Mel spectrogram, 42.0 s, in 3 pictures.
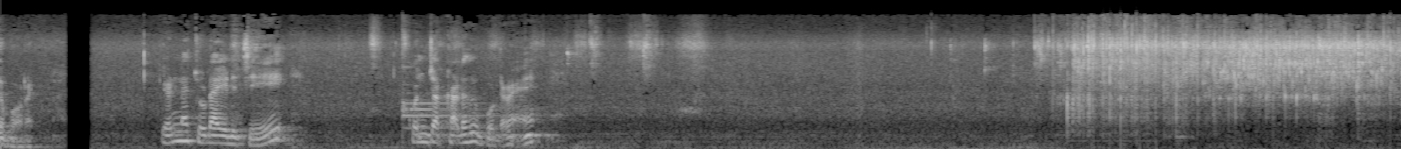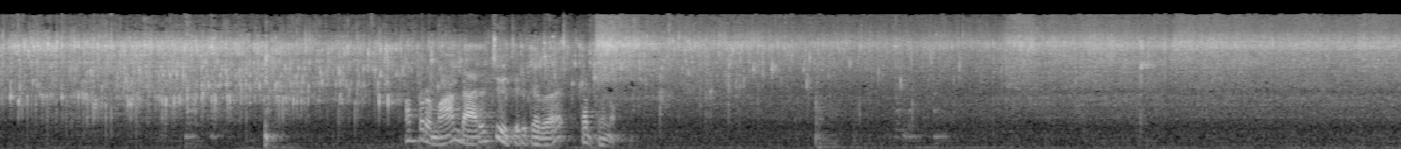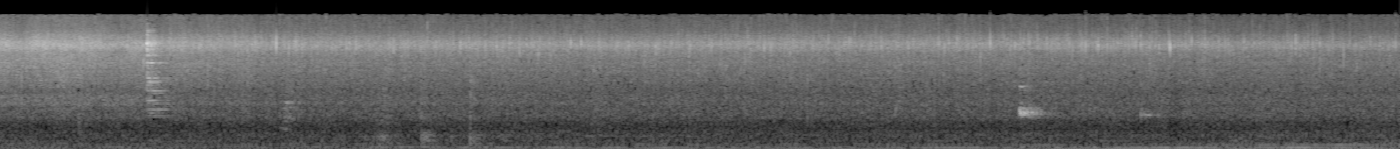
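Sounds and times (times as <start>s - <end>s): paste sizzling in hot oil: 10.3s - 42.0s.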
